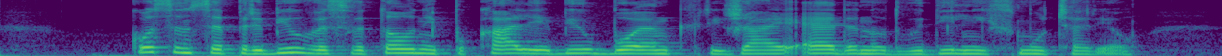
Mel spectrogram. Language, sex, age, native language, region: Slovenian, female, 50-59, Slovenian, Savinja region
